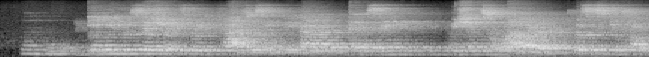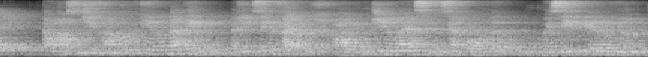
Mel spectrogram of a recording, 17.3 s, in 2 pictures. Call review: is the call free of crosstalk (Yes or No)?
Yes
